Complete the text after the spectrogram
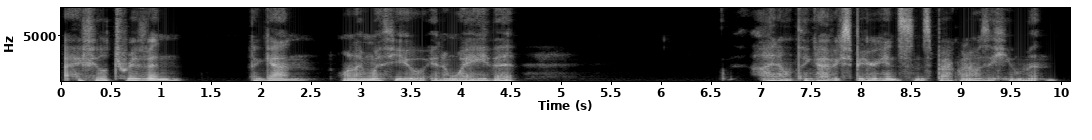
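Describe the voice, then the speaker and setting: In a close-up, intimate audio roleplay, a man voices a gentle, wistful vampire boyfriend who is youthful and haunted by his past. His husky, breathy, gravelly low voice comes out tender and hesitant, slow with pauses, in a steady tone. The heavily acted performance is captured on a close, dry mic with clean studio sound and no room echo.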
